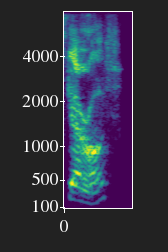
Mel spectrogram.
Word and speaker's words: Skarov: Because I got done talking about Alex Skarov. – Yep. – You know why I'm saying his name right? – Yes, because he wrote it phonetically.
